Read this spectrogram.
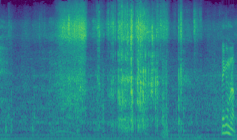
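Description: Boots scuff and step on concrete.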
